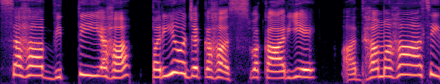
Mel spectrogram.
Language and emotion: Sanskrit, angry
